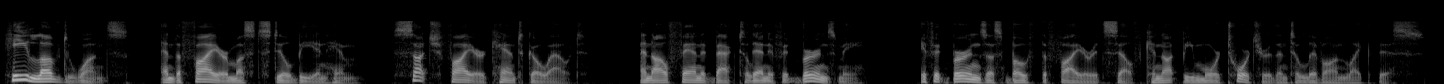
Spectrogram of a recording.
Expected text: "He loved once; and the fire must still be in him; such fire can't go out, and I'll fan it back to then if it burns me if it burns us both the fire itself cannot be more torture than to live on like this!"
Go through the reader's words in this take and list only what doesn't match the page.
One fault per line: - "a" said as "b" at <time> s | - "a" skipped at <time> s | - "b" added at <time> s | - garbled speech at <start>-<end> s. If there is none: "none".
none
